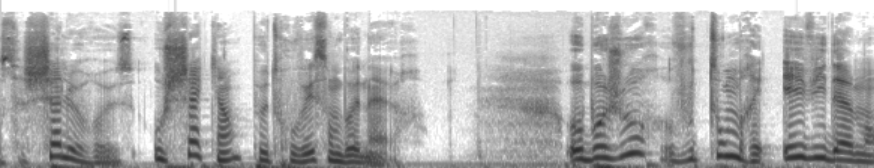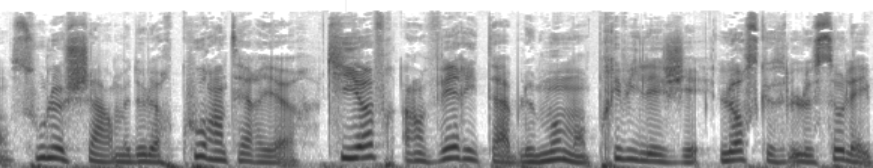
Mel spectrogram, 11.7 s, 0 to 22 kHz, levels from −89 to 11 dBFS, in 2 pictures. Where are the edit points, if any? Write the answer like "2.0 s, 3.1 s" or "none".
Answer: 8.0 s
